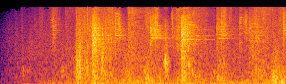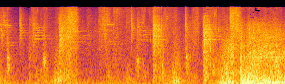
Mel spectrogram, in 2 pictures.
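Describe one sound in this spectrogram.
Magic blasts crackle and weapons strike in a fast fight.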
